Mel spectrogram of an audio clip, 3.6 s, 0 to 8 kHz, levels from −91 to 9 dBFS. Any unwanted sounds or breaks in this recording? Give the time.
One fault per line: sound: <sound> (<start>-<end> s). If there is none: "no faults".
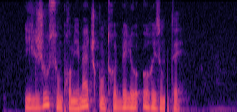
sound: dropout (2.5-2.5 s)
